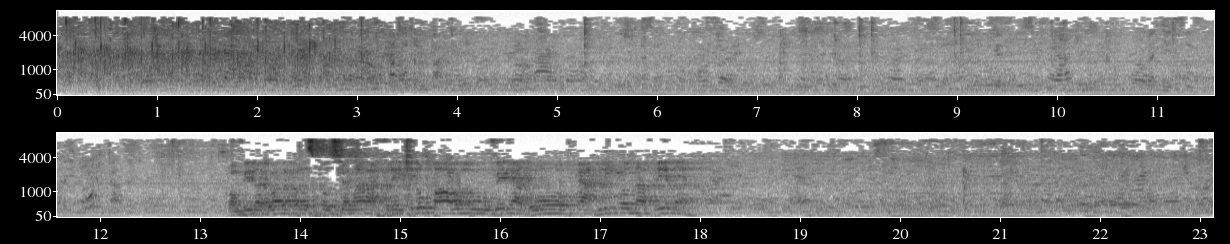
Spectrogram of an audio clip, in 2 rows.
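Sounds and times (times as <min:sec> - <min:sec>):
crowd applauding: 0:00.0 - 0:03.7
murmured crowd chatter: 0:00.0 - 0:23.1
speech: 0:13.3 - 0:18.0.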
